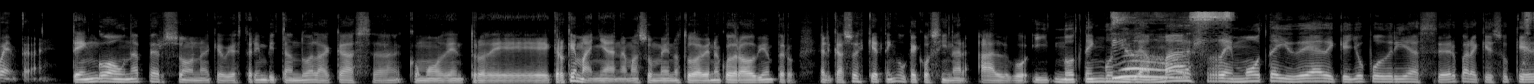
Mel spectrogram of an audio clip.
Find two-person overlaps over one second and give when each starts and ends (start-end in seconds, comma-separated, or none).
11.0-12.4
